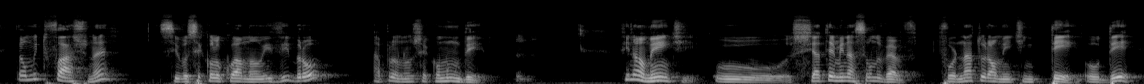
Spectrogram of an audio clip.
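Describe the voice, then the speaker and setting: A Brazilian man teaching English grammar in an audio lesson, explaining patiently and slowing down to model English words. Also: medium pitch. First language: Portuguese.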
